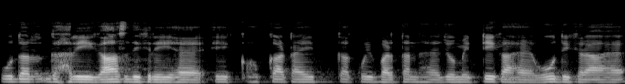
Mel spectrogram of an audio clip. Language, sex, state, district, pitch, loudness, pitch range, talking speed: Hindi, male, Rajasthan, Jaipur, 115 Hz, -22 LUFS, 110-120 Hz, 200 wpm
